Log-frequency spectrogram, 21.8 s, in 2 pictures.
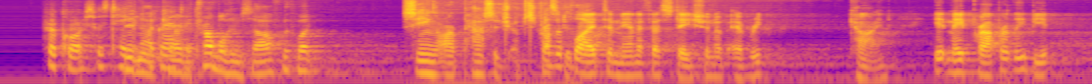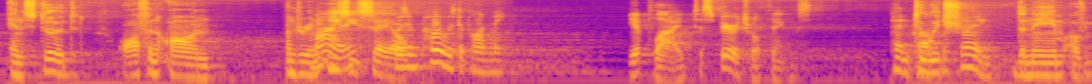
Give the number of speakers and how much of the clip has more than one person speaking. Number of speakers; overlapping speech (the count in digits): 4, about 15%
